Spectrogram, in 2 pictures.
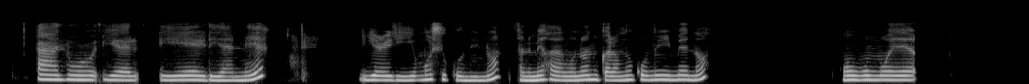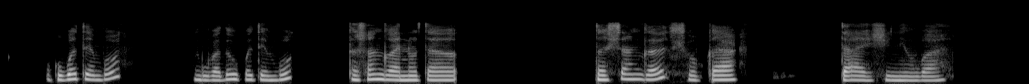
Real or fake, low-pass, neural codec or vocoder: fake; 7.2 kHz; codec, 16 kHz, 2 kbps, X-Codec, WavLM features, trained on Multilingual LibriSpeech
